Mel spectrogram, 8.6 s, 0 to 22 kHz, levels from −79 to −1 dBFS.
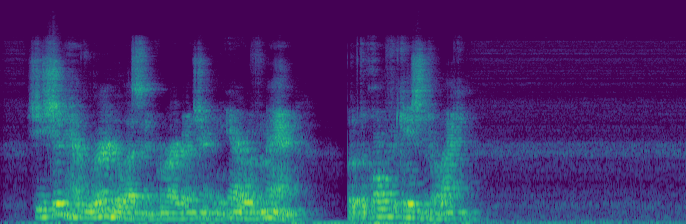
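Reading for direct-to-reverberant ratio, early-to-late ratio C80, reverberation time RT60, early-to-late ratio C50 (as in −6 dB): −9.0 dB, 3.5 dB, 0.65 s, −2.5 dB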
